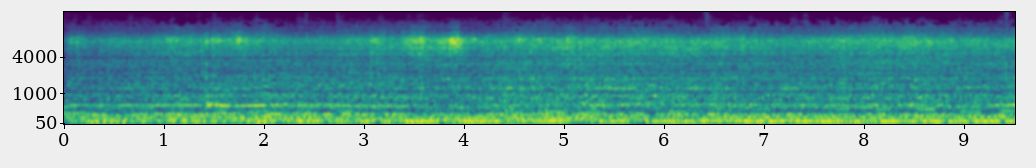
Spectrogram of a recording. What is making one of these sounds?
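A diesel crawler bulldozer engine rumbles under load while pushing earth.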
